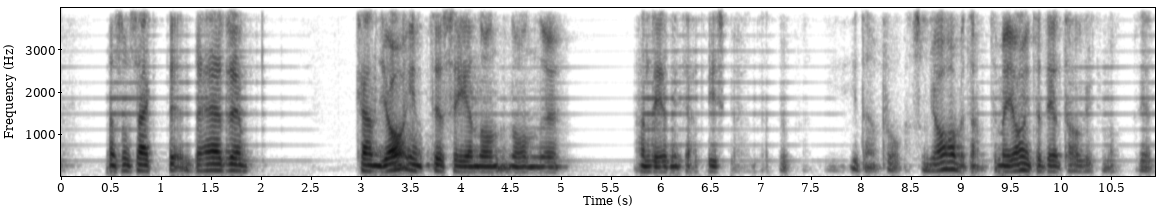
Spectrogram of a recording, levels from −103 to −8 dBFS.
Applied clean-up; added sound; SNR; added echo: neural mask model RNNoise.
